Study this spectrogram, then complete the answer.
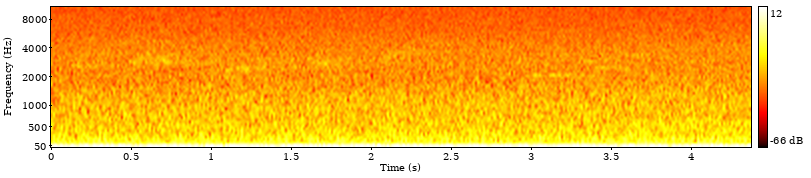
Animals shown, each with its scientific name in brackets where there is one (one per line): Scarlet Tanager (Piranga olivacea)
